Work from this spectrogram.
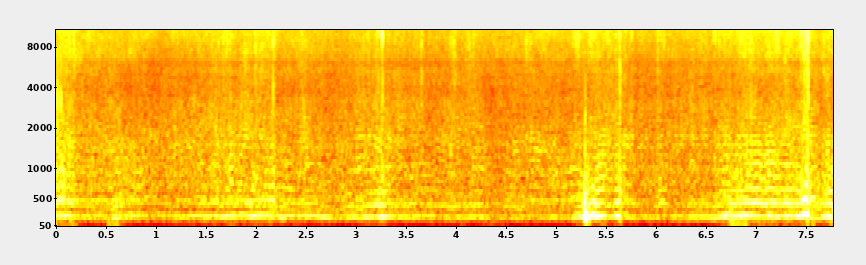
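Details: Dense buzzing of honey bees in the hive: a constant low hum layered with overlapping wingbeat tones, and a sharp louder burst near the middle where a bee moves past nearby.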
